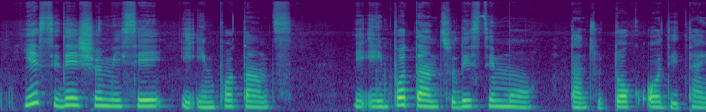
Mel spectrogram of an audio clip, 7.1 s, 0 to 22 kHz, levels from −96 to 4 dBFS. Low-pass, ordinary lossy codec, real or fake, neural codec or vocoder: none; none; real; none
